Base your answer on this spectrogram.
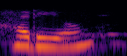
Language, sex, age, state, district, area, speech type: Sanskrit, female, 18-30, Karnataka, Dharwad, urban, conversation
